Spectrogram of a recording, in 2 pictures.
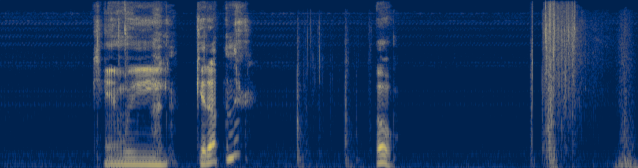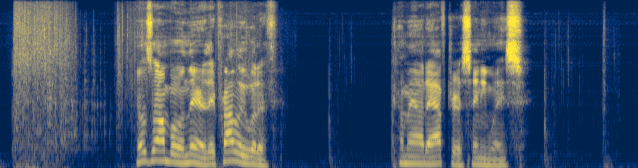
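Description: A middle-aged man talks with animation, close to a microphone.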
